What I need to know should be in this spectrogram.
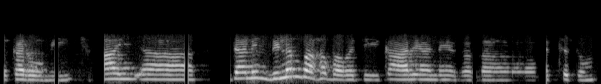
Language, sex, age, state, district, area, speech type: Sanskrit, female, 45-60, Tamil Nadu, Chennai, urban, conversation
